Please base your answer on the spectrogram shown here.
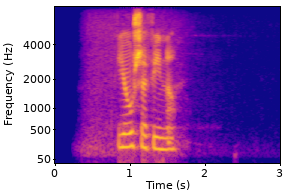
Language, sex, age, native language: Icelandic, female, 20-29, Icelandic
